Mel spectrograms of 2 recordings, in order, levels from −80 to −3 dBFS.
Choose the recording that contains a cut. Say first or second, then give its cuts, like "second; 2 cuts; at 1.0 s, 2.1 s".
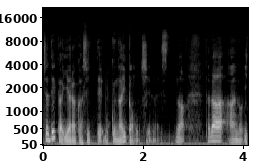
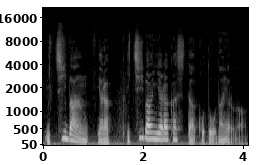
first; 1 cut; at 2.6 s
